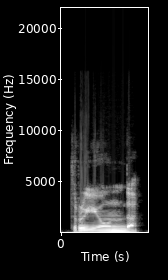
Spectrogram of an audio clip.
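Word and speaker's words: Trionda: অ্যান্ড এই world কাপের যে বল, সেই বলের অফিসিয়াল নাম ট্রিওন্ডা। In Spanish it প্রোনাউন্সেস like ট্রিওন্ডা।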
